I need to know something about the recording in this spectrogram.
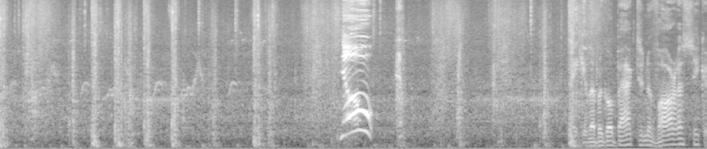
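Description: Hands and feet scrape and thump on rock as someone climbs.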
